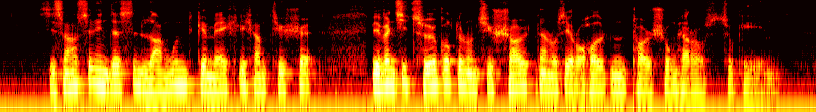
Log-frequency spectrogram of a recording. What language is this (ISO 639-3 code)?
deu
